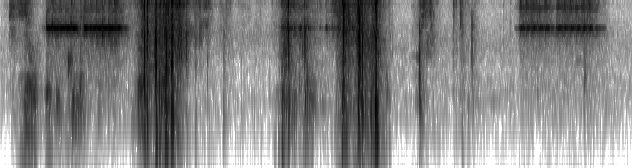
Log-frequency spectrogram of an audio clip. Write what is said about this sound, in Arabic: تلفوني هذا؟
